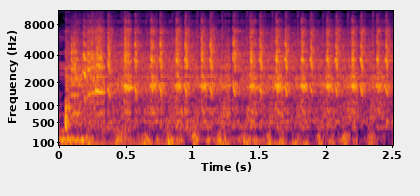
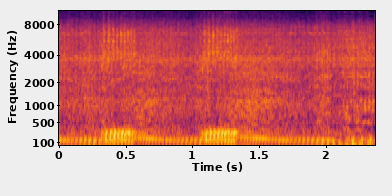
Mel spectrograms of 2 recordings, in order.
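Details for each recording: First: Motorcycle that would not start, with strong spark at the high tension wire, fires into a fast, buzzy run, drops out briefly, then catches again. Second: Motorcycle after a new spark plug was fitted gives two quick throttle blips rising and falling cleanly, no pops or backfire; running normally, old plug had been fouled by unburnt fuel pooling in the manifold causing backfire.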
